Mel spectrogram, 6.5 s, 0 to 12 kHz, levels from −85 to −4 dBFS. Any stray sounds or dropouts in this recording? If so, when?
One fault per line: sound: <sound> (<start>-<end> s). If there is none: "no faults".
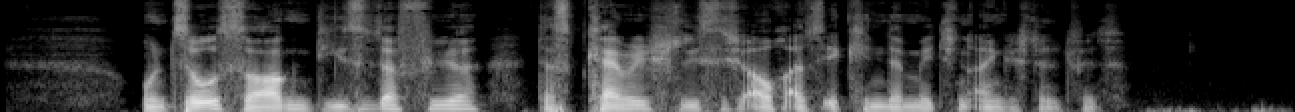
no faults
